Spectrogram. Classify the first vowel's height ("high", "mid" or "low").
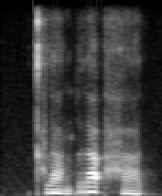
low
